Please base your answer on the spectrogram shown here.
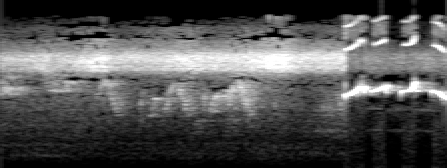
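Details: Morning song of an orange-headed thrush: a steady high hiss gives way to a quick run of four loud, clear whistled notes that wobble up and down.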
